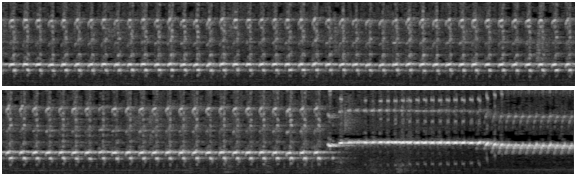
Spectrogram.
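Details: Canary in gacor ngerol nembak singing: a long, fast, level rolling trill pours on evenly, then breaks near the end into higher, sharper piercing notes and a brief rising whistle.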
